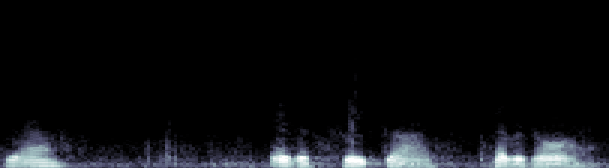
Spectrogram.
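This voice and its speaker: An actress playing a frightened, evasive American dame in a 1940s radio crime drama, guarded in manner. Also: female voice, a bass voice, fairly even intonation, slow. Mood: listless. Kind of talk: 1940s radio noir acting. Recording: muffled, noisy 1940s radio recording.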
